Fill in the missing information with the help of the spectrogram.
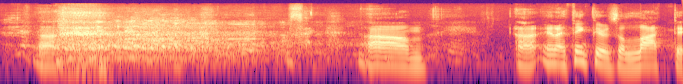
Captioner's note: audience laughing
